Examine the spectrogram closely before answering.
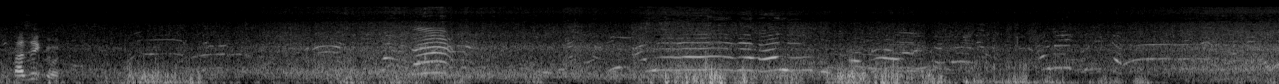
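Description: Young children shout and squeal playfully close by.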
